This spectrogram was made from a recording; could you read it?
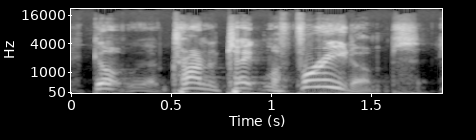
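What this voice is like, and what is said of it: Mocking put-on Southern accent. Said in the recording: “They always do it with a Southern accent.”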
